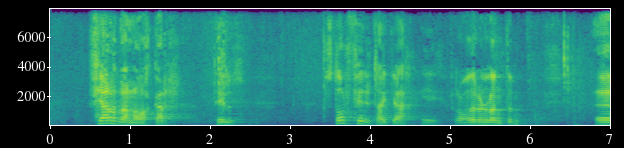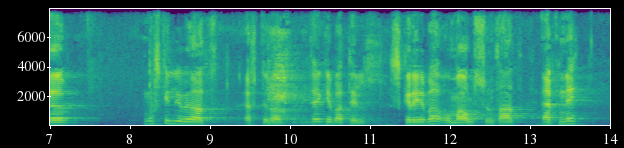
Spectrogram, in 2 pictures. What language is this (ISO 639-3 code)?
isl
